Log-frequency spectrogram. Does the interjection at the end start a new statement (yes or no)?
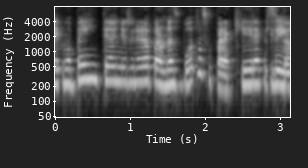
yes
